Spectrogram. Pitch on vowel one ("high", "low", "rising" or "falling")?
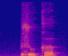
high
